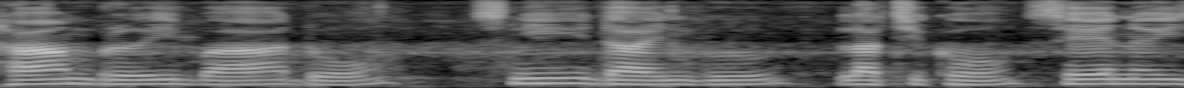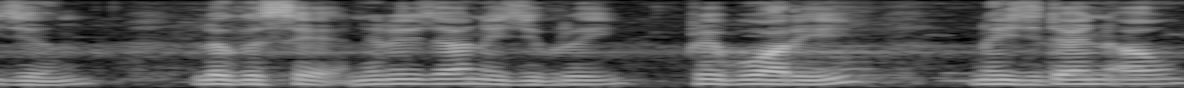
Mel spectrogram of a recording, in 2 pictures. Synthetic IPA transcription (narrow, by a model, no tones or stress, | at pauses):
tʰambɾɯjbadɔ | snidajnɡu | latʰikʰɔsenɯjzɯŋ | lɯɡɯsḛnɯɾɯzanɯjzibɾɯj | pʰɾebɾuaɾinɯjzidajnaw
